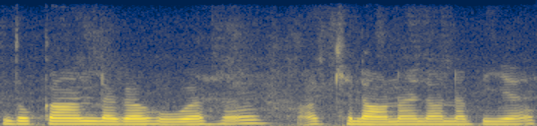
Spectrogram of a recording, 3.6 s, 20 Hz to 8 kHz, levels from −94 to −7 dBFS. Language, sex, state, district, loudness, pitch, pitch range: Hindi, female, Uttar Pradesh, Varanasi, -16 LUFS, 170 Hz, 165-180 Hz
